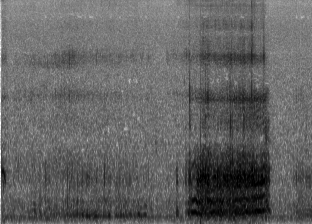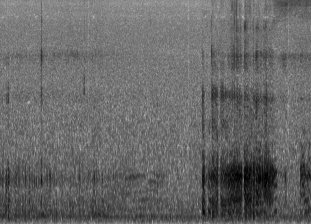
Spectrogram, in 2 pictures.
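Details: Pug snoring indoors, two loud rasping snore bursts around four and eleven seconds with quieter breathing between.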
